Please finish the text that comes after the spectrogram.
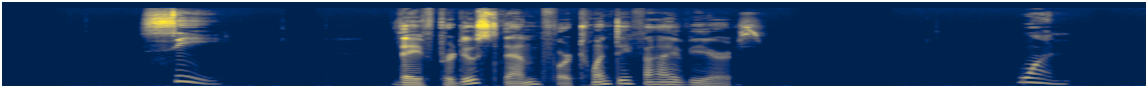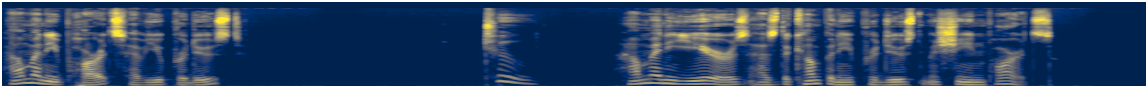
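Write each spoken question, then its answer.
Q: They've produced them for 25 years.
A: 2: How many years has the company produced machine parts?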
